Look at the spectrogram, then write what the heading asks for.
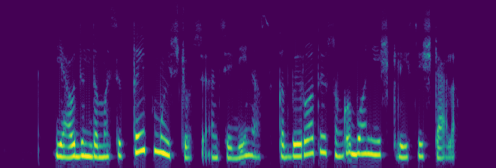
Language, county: Lithuanian, Kaunas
